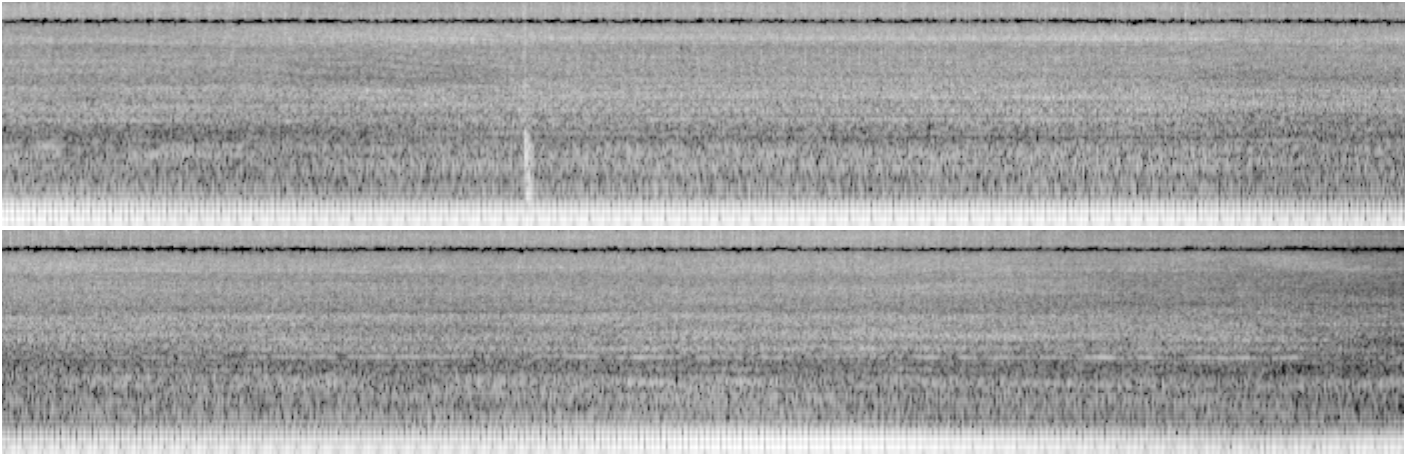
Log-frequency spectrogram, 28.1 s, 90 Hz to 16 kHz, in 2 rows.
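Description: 1995 Porsche 993 Carrera 2 Cabriolet's air-cooled 3.6-litre flat-six idling steadily on its exhaust, still ice cold from a cold start in freezing weather. It gets a little fainter near the end.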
